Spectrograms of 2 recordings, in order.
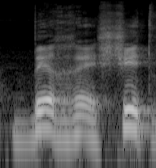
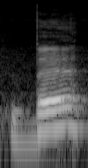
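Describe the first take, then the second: First: Said in the usual way. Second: "Bereshit" broken into be, re, shit with long pauses; teacher sounding out "Bereshit" one syllable at a time, widely spaced. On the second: Shown as a demonstration. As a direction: separate "Bereshit" into three isolated syllables: be... re... shit. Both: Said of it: "vamos fazer a separação assim".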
